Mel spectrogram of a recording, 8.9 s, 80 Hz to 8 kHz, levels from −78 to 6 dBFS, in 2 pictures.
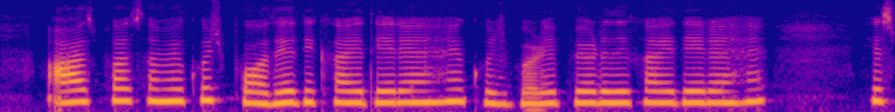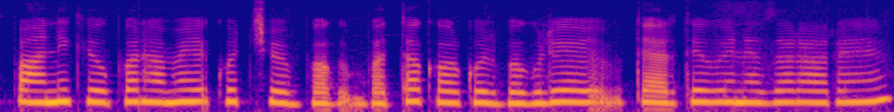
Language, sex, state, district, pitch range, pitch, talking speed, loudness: Hindi, female, Andhra Pradesh, Guntur, 260-280 Hz, 270 Hz, 210 wpm, -17 LUFS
